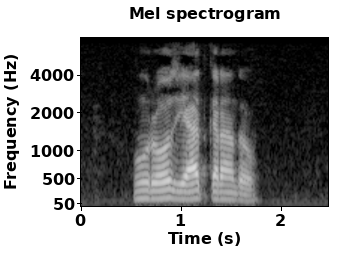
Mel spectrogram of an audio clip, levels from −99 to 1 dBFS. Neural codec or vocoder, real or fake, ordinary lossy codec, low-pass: none; real; Opus, 64 kbps; 7.2 kHz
